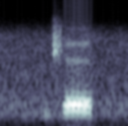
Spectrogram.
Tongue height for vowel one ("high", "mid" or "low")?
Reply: mid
